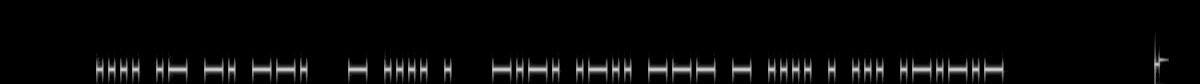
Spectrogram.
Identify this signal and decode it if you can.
Morse code, heard as a keyed tone, about 21 wpm, 700 Hz. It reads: HANG THE CLOTHES.
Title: Easy Sentences with Hints - 20wpm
